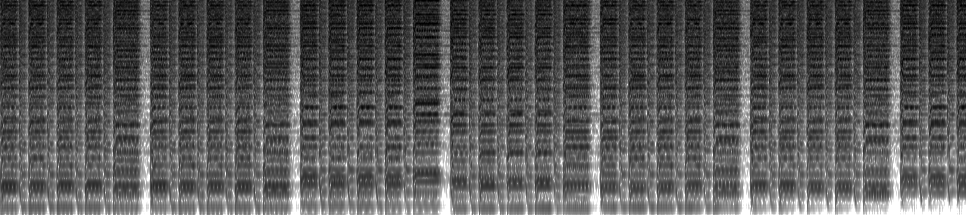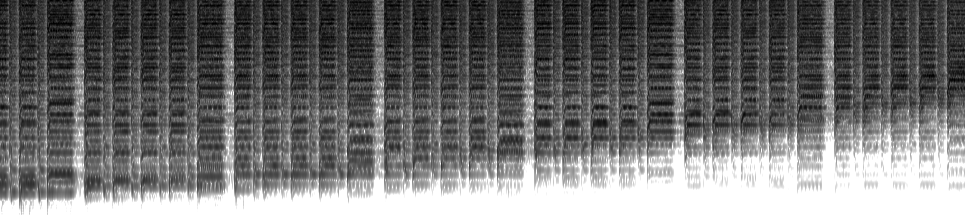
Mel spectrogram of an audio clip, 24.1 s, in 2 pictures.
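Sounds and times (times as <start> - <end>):
analog synth bass lead: 0.0 - 24.0.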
